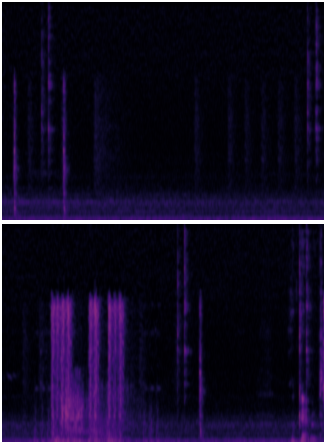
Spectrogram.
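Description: A bombing run on an army in the strategy game Strategic Command: World at War sounds as a burst of rapid crackling gunfire and blasts near the middle, over a steady low hum with sparse clicks before and after.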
